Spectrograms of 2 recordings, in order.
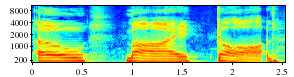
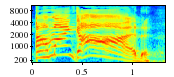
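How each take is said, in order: First: Low, very slow, unexcited drone; deadpan freak-out. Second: High, drawn-out hysterical squeal; mock freak-out. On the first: Retold or imitated. Comic freaking out in her own voice, deadpan. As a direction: spell out the shock slowly with no excitement. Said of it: "I freak out. I'm like". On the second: Other women freaking out, mock hysterical. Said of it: "Other bitches freak out".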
